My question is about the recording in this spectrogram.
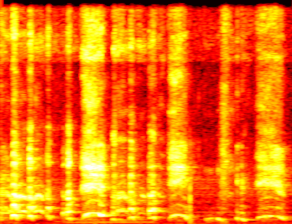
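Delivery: a high, real laugh at herself; high burst of laughter. Real, not acted. Laughs at her own envy.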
